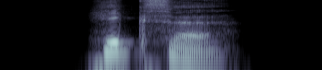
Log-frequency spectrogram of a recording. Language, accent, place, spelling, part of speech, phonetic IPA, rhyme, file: German, Germany, Berlin, hickse, verb, [ˈhɪksə], -ɪksə, De-hickse.ogg
- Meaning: inflection of hicksen: 1. first-person singular present 2. first/third-person singular subjunctive I 3. singular imperative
